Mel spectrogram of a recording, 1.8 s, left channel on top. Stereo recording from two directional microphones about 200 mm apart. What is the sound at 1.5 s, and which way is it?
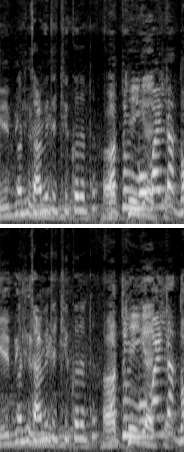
Speech, 50° left (ahead or behind).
